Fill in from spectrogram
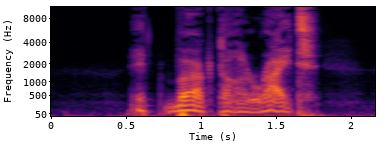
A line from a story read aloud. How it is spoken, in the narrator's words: Redbrand muttered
